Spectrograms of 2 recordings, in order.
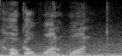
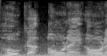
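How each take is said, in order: First: The name is read like English spelling. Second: The name is said with Hawaiian pronunciation. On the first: The speaker calls it wrong. "It looks like" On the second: The speaker calls it right. "it's a Hawaiian pronunciation"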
